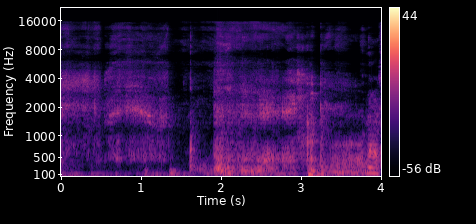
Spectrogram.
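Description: Bristle brush scrubbing oil paint across a stretched canvas in a few back-and-forth strokes, each a short dry hiss with brief pauses between, and a soft thump near the end.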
